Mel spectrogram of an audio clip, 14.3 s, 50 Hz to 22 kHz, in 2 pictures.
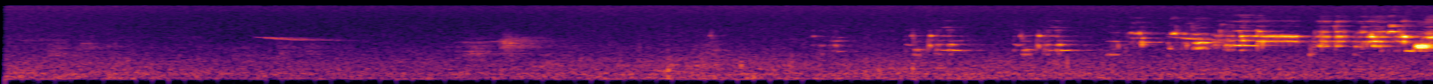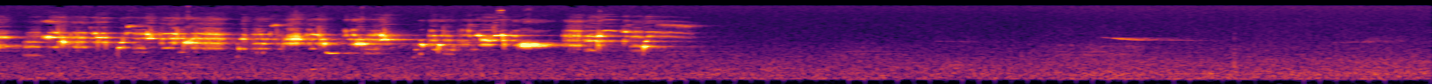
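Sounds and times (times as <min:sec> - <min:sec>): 
Brown Back Solitaire: 0:03.4 - 0:10.7.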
